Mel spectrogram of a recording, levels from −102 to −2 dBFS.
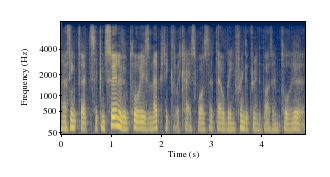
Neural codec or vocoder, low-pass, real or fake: codec, 44.1 kHz, 7.8 kbps, Pupu-Codec; 7.2 kHz; fake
